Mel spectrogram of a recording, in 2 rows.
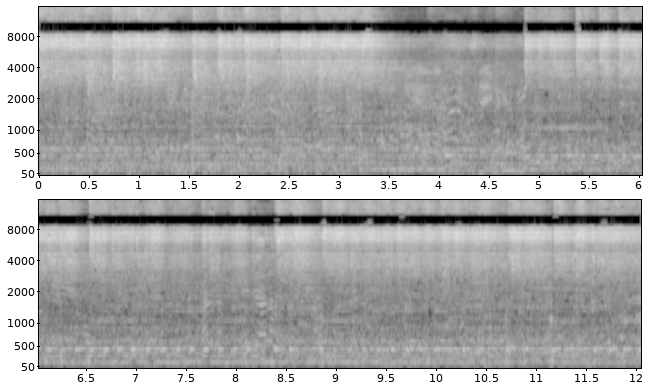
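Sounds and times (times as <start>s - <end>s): crowd din: 0.0s - 12.0s
gamelan percussion music: 0.0s - 12.0s.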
